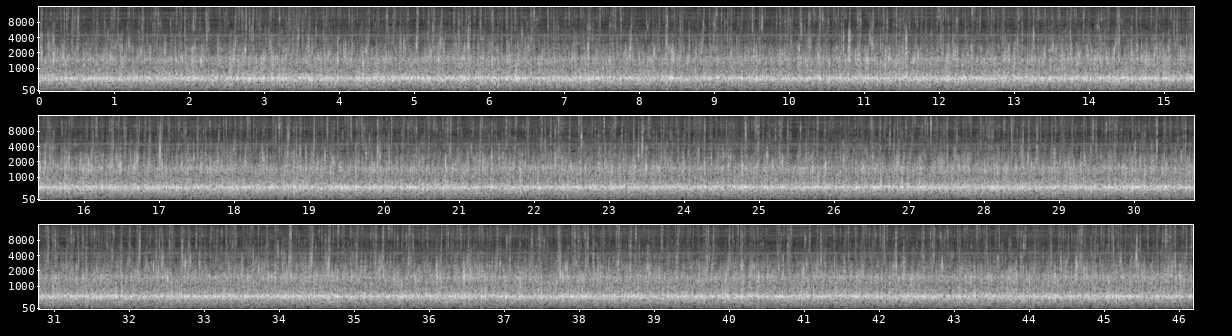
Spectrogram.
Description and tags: Heater sausages with bubbling water
heater, hotdog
